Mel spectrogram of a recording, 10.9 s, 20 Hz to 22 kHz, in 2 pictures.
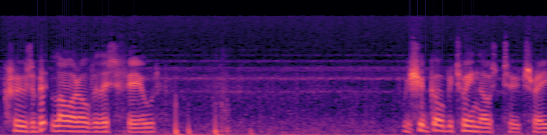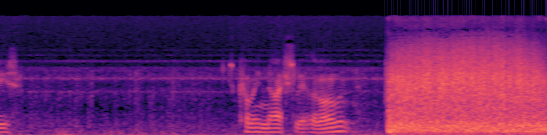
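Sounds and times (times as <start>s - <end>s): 
speech: 0.1s - 1.8s, 4.0s - 5.8s, 7.9s - 9.8s
hot air balloon burner roaring over a field: 9.3s - 10.9s.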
